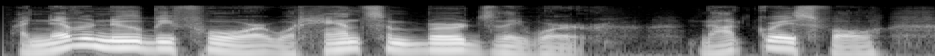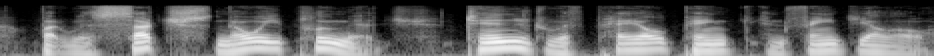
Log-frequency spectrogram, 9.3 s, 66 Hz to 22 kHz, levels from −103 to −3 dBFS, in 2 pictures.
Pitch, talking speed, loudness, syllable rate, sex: 115 Hz, 150 wpm, -18 LUFS, 4.4 syllables/s, male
